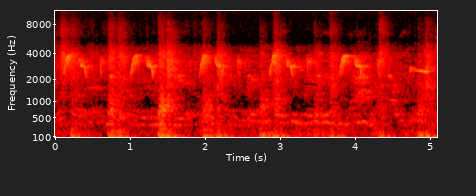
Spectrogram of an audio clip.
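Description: A small bird chirping over and over, one short high chirp about every two-thirds of a second, with a low, uneven rumble underneath.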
